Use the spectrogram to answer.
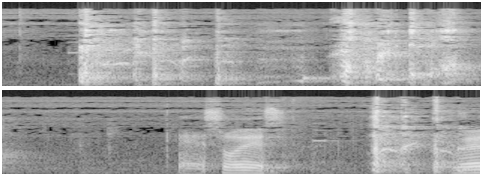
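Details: Patient in pulmonary therapy with high-temperature oxygen/hot vapour, told to take deep breaths: several forceful coughs on instruction, separated by short breaths in a small room; voluntary cough to clear the airways.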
